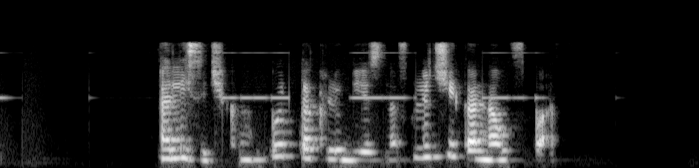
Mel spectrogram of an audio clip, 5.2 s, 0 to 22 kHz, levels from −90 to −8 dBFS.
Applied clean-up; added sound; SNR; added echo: neural mask model RNNoise.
